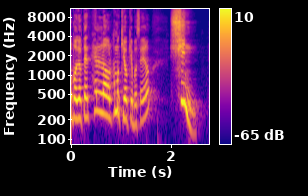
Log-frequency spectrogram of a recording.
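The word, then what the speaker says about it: σύν: 쉰, 그러니까 발음이 똑같아요. 50을 의미하는 한국 단어와 똑같습니다.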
